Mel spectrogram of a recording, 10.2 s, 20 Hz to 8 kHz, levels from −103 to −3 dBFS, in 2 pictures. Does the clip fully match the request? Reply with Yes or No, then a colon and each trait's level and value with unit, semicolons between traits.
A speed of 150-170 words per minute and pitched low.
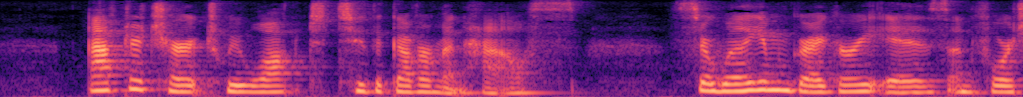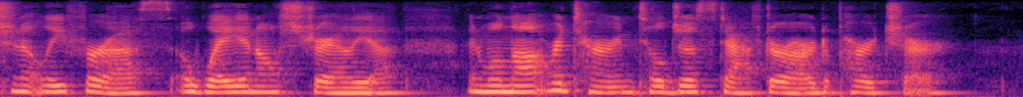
No: average, 160 wpm; medium, 185 Hz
